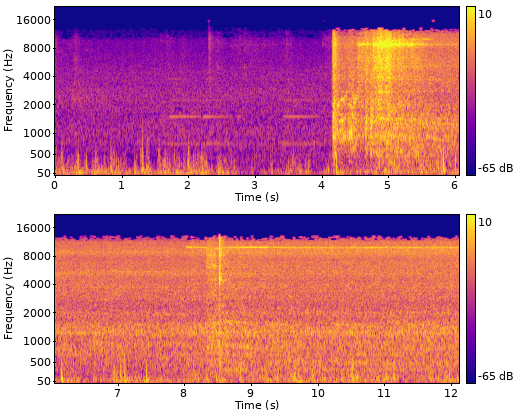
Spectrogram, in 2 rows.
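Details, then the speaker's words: 2004 Mercury Sable (Ford Taurus) 3.0 DOHC after replacing the front valve cover gasket: cranks and catches at about four seconds, then a steady, even idle with no misses or ticking and no leaks seen; normal idle. "all right it seems to be rning okay uh don't see anything leaking out we'll let it run here for a few minutes"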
